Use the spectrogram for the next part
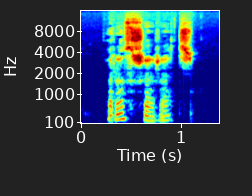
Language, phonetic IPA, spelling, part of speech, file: Polish, [rɔsˈʃɛʒat͡ɕ], rozszerzać, verb, LL-Q809 (pol)-rozszerzać.wav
